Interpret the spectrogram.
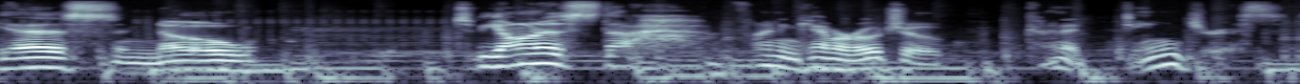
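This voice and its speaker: A man voicing a young male newcomer to Japan with a relaxed surfer drawl, reading game dialogue aloud. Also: medium pitch, unhurried, soft background music, pitched above the performer's own voice. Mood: uneasy.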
